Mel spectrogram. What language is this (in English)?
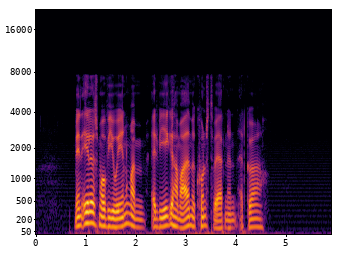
Danish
